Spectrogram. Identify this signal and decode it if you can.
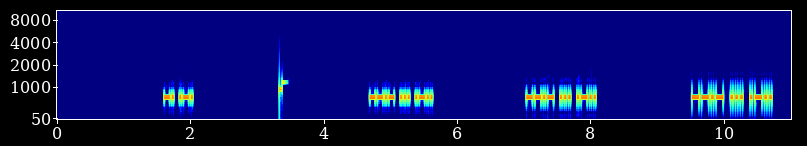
Morse code, heard as a keyed tone, about 34 wpm, 700 Hz. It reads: NR QSL QSL QSL
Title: Speed-Racing Top 90 QSO Elements 28wpm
